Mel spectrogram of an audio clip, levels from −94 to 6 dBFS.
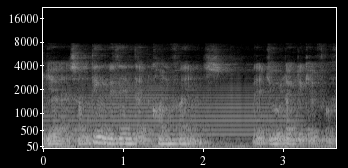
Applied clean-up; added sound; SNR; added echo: none; Brass instrument; 15 dB; reverberation time 1.1 s.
